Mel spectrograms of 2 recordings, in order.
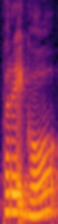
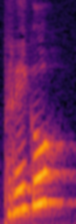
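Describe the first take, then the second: First: Said in the usual way. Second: "prego" high with a rising end; questioning intonation. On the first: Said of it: "The word prego". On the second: Shown as a demonstration. Teacher demonstrates asking for clarification, "prego" high and rising. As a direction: ask "prego" as a one-word question, pitched up. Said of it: "Same thing with the word".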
